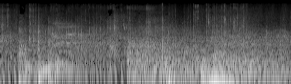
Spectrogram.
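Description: Explosions rumble deeply.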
